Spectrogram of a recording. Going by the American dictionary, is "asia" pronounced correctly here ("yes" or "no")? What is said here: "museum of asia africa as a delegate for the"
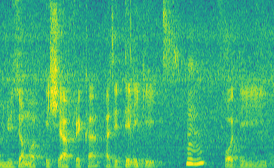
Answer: no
